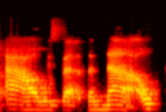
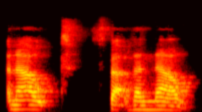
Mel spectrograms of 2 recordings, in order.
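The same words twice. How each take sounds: First: "ow" said with no T at all, rhyming with "now"; dropped T's. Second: "out" and "nout" said with the final T clearly bitten off; crisp final T's. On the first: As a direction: let the T of "out" vanish so it sounds like "ow". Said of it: "you could see it could sound like". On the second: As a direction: bite the T at the end of "out" and "nout". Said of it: "as long as she bites the T's on the end of out". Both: Shown as a demonstration.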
